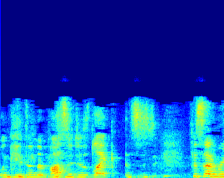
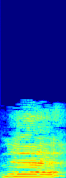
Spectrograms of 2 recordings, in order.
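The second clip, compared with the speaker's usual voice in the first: loud, higher bleat; imitated monkey groan; put-on animal whine; monkey noise; 6 semitones higher, 11 dB louder than usual. Imitates monkey keeling over.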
